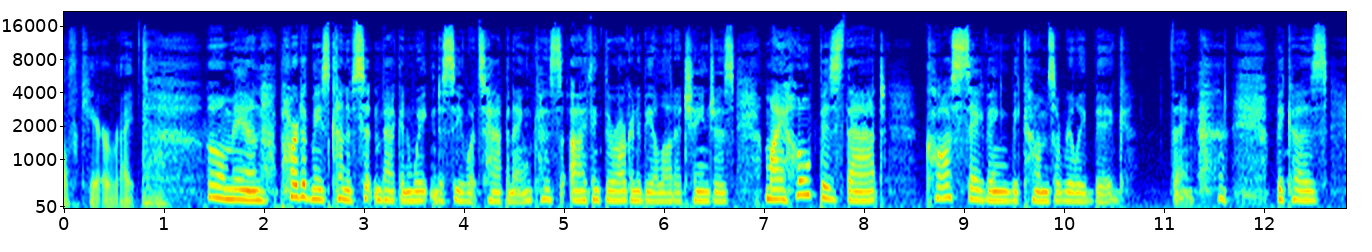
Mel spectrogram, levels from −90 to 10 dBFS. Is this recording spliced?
no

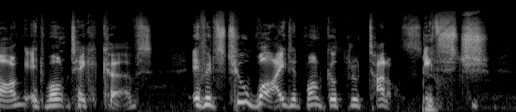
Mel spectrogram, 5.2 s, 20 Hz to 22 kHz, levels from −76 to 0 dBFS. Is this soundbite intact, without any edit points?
no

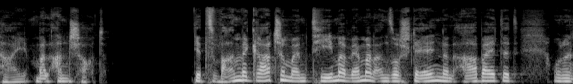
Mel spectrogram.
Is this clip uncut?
yes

